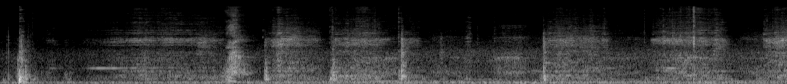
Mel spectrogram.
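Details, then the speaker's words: Troy-Bilt Bronco riding mower deck with the chewed belt removed, spindle turned slowly by hand: dry, gritty rasp with rough catches and binding; the spindle bearing is worn out and the spindle needs replacing. "all right yeah I'm already spindles if you listen to this that binds right there and this one's yeah this one's had it listen"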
